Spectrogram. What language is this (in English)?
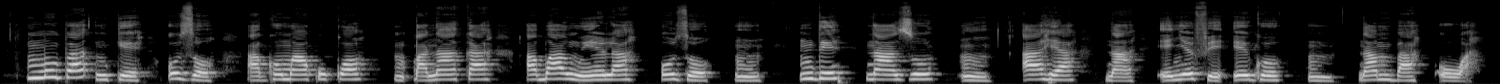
Igbo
